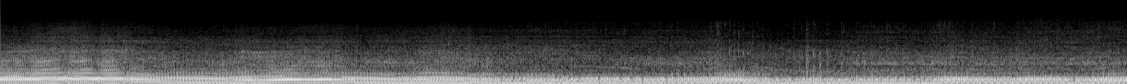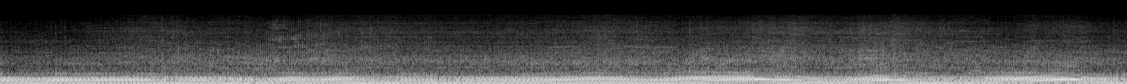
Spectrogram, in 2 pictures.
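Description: A quad bike engine revs and drones up close, rising and falling in pitch.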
